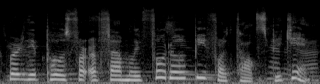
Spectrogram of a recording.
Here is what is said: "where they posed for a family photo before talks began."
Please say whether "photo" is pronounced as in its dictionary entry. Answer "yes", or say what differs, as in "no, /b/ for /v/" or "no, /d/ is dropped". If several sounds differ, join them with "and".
yes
